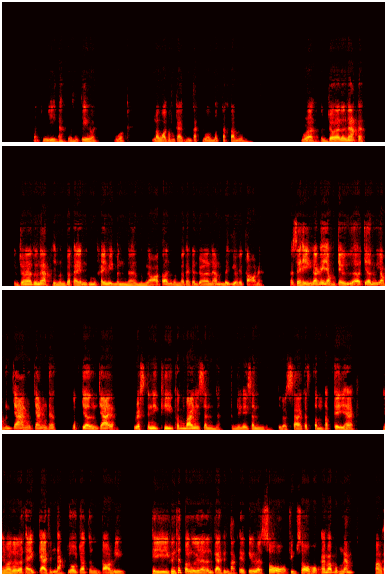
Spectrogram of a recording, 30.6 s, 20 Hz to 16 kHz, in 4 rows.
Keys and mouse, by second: 3.1 click, 5.0 click, 8.2 click, 12.2 ctrl+alt+click.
